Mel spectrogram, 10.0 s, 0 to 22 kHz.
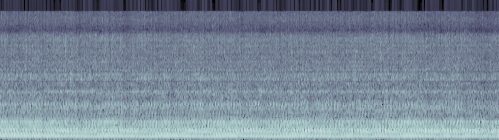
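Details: Ford F100 302 with Comp 268H cam, warm, running for cam break-in after valves readjusted: loud steady open-header rumble at fast idle, no ticking or tapping from the valves; clean even normal fast idle.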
